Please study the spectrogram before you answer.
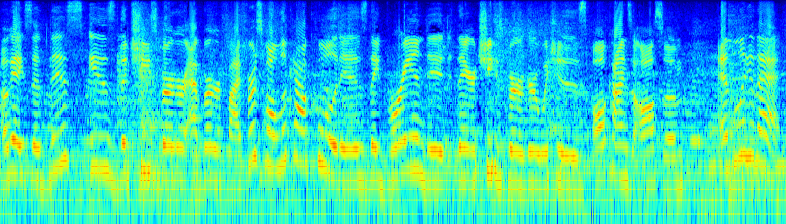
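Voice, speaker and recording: A young adult woman filming a taste test in a restaurant, talking to camera in an excited, gushing way. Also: high-pitched. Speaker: food reviewer host. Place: busy restaurant.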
